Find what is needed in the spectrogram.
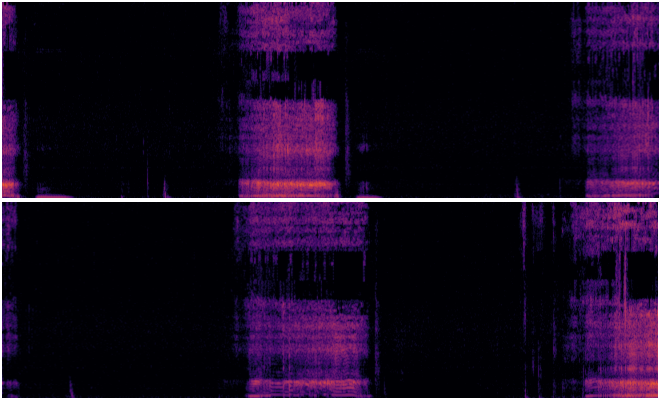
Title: FILMING MY DAD SNORING AND MOVING BACK IN WITH HIM (I WAS SO HAPPY!) ENJOY! 😂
